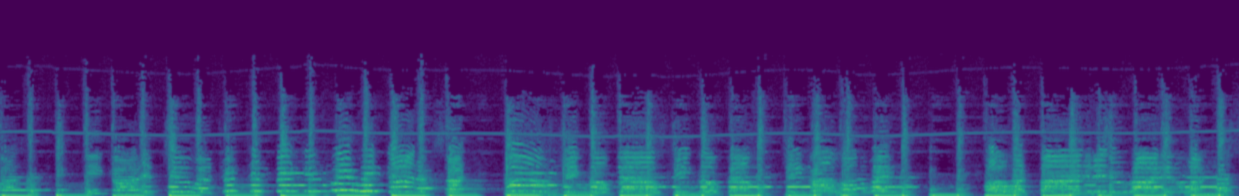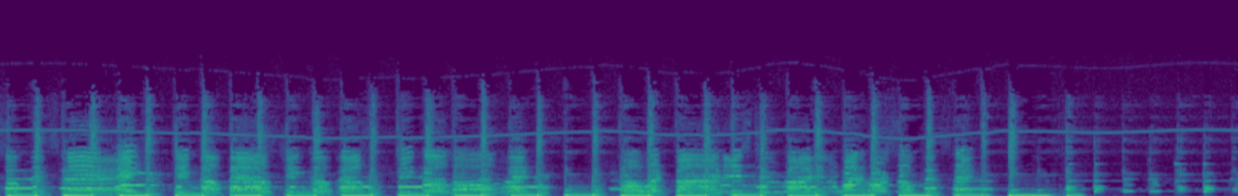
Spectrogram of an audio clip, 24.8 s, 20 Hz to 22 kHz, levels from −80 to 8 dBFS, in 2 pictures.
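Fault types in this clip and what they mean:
Switching supply whistle: A faint high whistle sits under the whole clip, wandering between roughly 6.5 and 7.5 kHz around a centre near 7 kHz. It's sitting around 30 dB below the main sound. That's a switching power supply nearby running in an audible burst mode or beating against another supply, and the pitch drifts as its load changes.
Compressed frames skipped: The sound jumps ahead twice, at about 8.43 to 8.47 s and again at about 11.08 to 11.11 s, losing roughly a fifth of a second each time. Whole blocks of compressed audio never got played, either because they were missing from the file or because the decoder threw them out as damaged. The size of the jumps fits four or five frames of about 46.4 ms each.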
